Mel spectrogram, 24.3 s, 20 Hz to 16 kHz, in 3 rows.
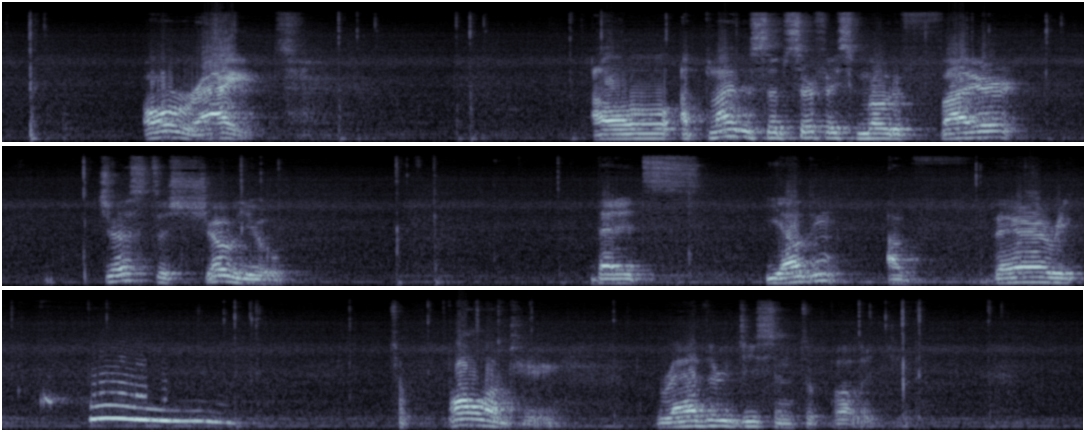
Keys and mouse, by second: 0.0 e, 1.6 KP_1, 2.6 s, 3.5 s, 4.3 g, 6.3 KP_3, 7.9 ctrl+r, 10.1 s, 11.1 s, 12.3 g, 13.0 click, 13.3 middle click, 17.3 middle click, 18.1 super+z, 19.5 KP_3, 20.8 g, 22.7 z, 23.0 ctrl+Tab.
